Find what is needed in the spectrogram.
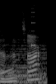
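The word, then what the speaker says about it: scimitar: skill ooh a skar I think it's pronounced simitar a skar are you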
